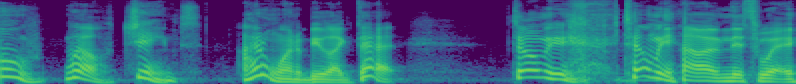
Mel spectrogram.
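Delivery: swooping, sing-song, caricatured parody voice. Showing how the other speaker pretends to be open, imitating the other speaker. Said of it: "Was that your imitation of me?".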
